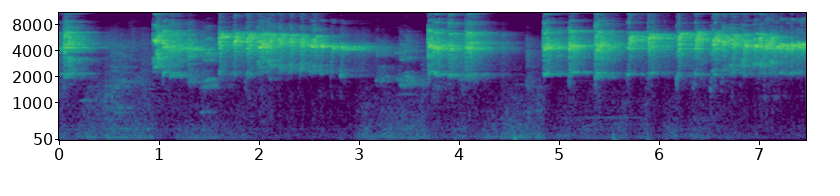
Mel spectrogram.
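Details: Parrot uttering long, harsh chattering screeches in several sustained runs, separated by brief silent breaks.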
